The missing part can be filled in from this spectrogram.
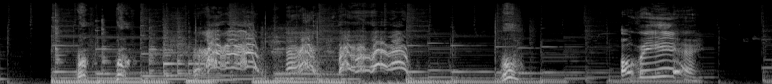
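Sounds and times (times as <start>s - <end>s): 
bouncy steady music bed: 0.5s - 7.1s
speech: 0.8s - 3.6s, 6.5s - 7.1s
bright yelping dog barks: 1.9s - 4.1s.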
